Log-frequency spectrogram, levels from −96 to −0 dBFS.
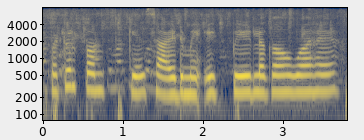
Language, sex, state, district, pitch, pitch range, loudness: Hindi, female, Jharkhand, Deoghar, 250 Hz, 240-265 Hz, -14 LUFS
